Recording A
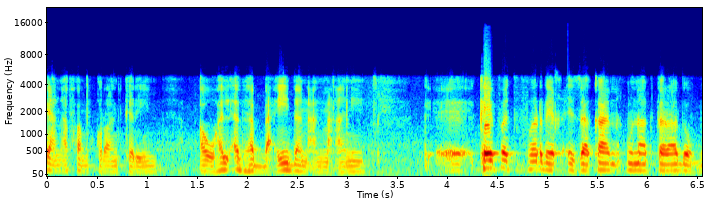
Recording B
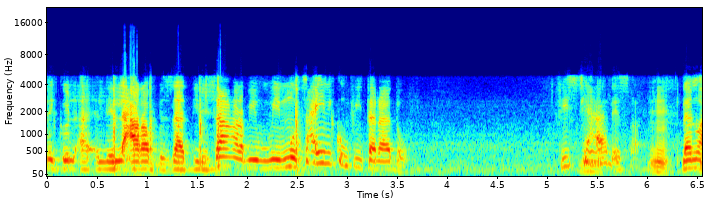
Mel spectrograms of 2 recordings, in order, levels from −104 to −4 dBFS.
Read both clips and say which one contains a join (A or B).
A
